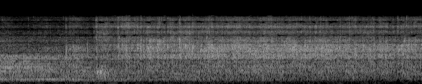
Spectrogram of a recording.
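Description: Studio audience applauding, the clapping growing fuller about a second in.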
